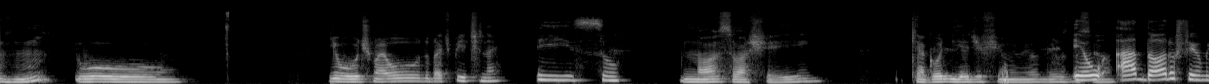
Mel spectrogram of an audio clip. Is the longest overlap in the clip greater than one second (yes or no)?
no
